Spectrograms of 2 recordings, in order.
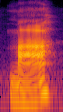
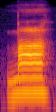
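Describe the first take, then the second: First: It is said with the second tone. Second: It is said with the first tone.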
